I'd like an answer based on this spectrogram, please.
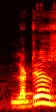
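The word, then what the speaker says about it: Lutyens: में रहते हैं, लेकिन कम से कम लटेंस का उच्चारण लुटियन ना कहें कृपया।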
